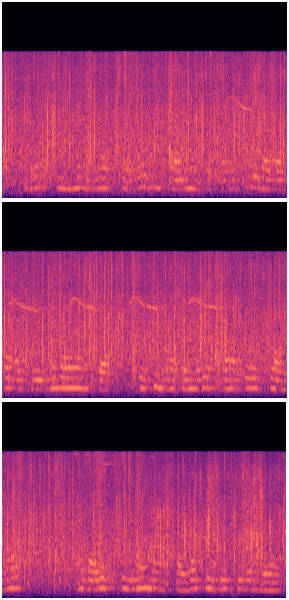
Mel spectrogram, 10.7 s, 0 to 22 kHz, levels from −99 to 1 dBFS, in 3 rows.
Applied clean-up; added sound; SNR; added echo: none; Rain; -4 dB; reverberation time 0.3 s.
